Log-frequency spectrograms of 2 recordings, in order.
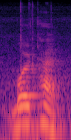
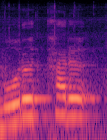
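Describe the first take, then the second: First: It is said in two syllables, with final consonants. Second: It is said in four syllables, with added vowels. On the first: This is the English form of the word. "영어로 몰탈이라고 합니다" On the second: This is the form used by workers on site. "현장 가면 모르타르 이렇게 부릅니다"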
